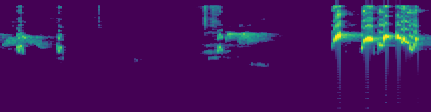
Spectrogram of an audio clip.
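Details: Red-whiskered bulbul morning song for training: a few scattered clipped calls and a slurred note, then a loud, quick phrase of bright, rolling chirps at the end.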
